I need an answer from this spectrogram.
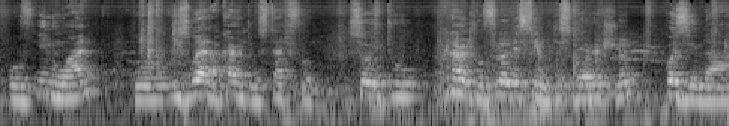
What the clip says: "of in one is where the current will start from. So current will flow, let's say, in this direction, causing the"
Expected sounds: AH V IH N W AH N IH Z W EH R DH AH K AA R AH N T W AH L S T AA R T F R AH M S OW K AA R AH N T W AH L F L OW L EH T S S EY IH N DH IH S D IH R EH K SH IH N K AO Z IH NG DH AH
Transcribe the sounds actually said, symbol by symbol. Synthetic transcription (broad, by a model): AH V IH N W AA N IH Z W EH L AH K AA R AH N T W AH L S T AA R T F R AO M S OW K AA R AH N T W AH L F L OW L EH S S EY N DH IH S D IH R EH SH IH N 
